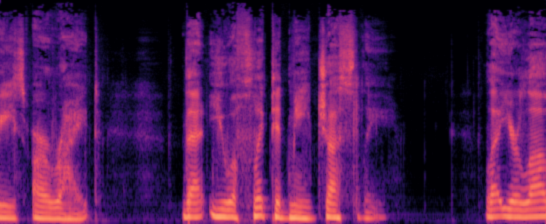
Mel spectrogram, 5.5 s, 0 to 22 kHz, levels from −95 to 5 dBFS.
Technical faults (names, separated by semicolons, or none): overlapping chunks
